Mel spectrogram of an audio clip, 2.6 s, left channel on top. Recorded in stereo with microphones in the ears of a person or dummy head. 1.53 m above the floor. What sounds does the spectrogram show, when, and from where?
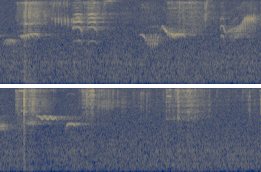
0.1 s keys jangling: 55° right (ahead or behind), 5.5 m; by 2.6 s 60° right (ahead or behind), 6.5 m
